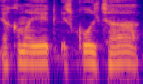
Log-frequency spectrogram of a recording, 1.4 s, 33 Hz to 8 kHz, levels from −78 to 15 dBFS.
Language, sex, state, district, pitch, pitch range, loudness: Garhwali, male, Uttarakhand, Uttarkashi, 135 Hz, 135-140 Hz, -14 LUFS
